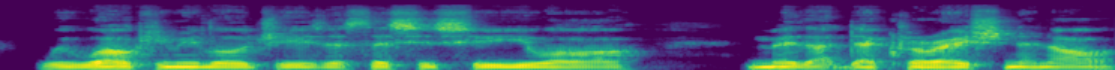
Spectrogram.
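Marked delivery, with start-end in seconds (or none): none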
